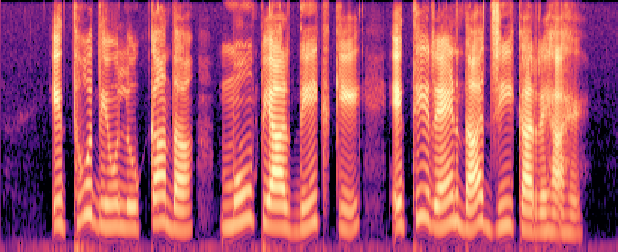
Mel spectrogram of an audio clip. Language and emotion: Punjabi, neutral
